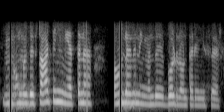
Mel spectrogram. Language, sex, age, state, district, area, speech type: Tamil, female, 18-30, Tamil Nadu, Kallakurichi, rural, conversation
